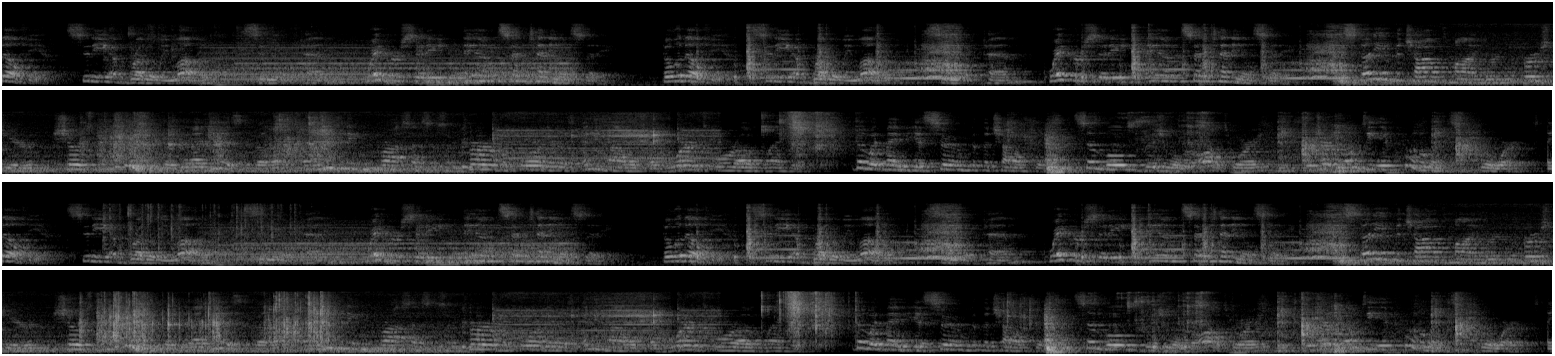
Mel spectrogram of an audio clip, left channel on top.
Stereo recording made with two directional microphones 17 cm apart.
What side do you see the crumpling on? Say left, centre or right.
right.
